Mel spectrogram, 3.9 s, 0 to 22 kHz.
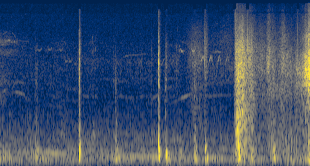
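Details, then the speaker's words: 2005 Mercedes CLK240 convertible, 97,606 miles, ignition on with the engine off, mic near the dash: quiet clicks about once a second that stop after a while; blower direction stepper motor suspected, not confirmed. "I'll bring my microphone a bit closer so hear that clicking that I believe is the stepper motor for changing the directions of the fan blower and it clicks away like that for quite a while but I think it must stop after a while there we go it's just stopped"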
